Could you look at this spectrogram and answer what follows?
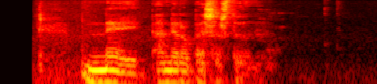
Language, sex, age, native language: Icelandic, male, 50-59, Icelandic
